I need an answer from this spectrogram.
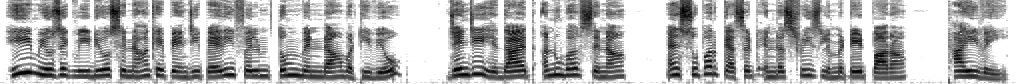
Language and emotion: Sindhi, neutral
